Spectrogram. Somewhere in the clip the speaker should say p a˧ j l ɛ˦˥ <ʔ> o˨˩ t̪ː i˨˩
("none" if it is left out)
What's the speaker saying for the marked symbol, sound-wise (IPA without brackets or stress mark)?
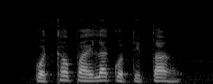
k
